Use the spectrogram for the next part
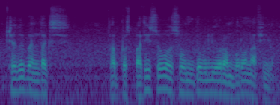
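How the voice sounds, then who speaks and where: Ένας άνδρας με κυπριακή προφορά αφηγείται ως αυτόπτης μάρτυρας σε συνέντευξη ντοκιμαντέρ, μεταφέροντας τα λόγια άλλων. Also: male voice, fairly low pitch, background noise. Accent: Cypriot Greek. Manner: plain storytelling, quoting others. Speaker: eyewitness. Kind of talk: documentary interview testimony.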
